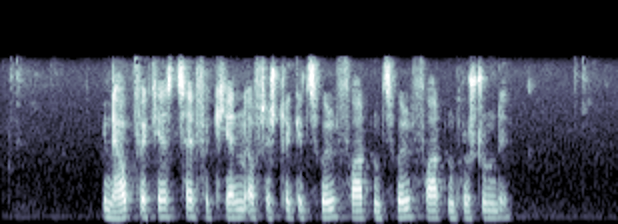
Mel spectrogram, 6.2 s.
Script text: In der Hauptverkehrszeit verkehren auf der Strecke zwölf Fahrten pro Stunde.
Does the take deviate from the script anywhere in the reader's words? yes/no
yes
